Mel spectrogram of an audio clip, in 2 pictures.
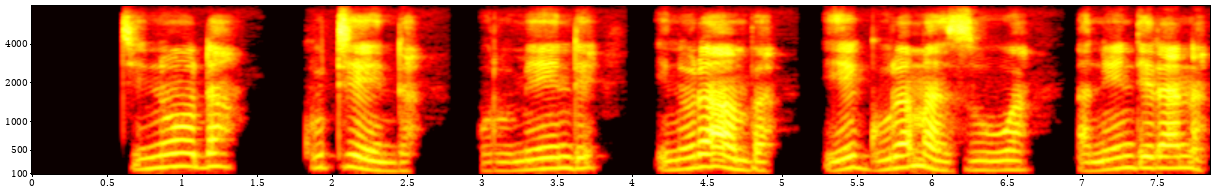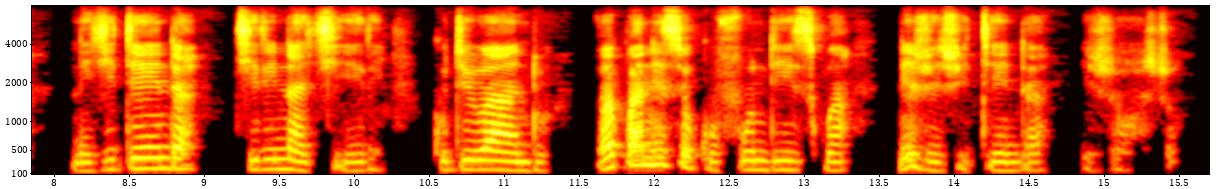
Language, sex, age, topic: Ndau, male, 50+, health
